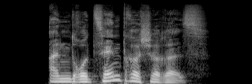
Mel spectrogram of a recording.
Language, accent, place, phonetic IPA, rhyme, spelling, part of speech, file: German, Germany, Berlin, [ˌandʁoˈt͡sɛntʁɪʃəʁəs], -ɛntʁɪʃəʁəs, androzentrischeres, adjective, De-androzentrischeres.ogg
- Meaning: strong/mixed nominative/accusative neuter singular comparative degree of androzentrisch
